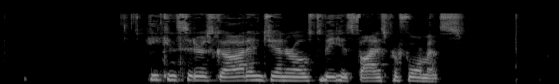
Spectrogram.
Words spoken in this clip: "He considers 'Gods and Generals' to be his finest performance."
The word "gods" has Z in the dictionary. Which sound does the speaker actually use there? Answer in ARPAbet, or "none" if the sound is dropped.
none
